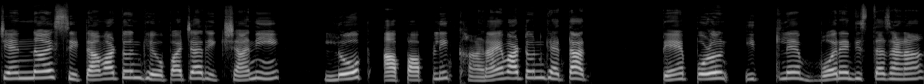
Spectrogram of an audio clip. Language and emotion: Goan Konkani, happy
